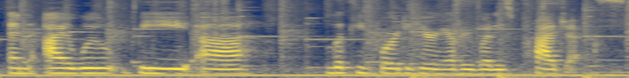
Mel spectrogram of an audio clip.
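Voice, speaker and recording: A woman teacher giving class announcements and reading a story aloud with deliberate, expressive emphasis. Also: on the low side, music in the background. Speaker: elementary school teacher.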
